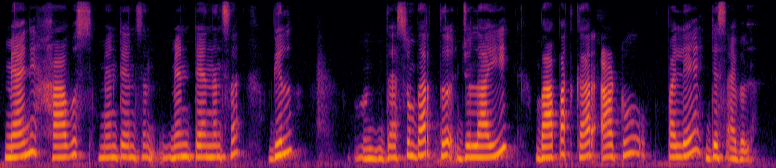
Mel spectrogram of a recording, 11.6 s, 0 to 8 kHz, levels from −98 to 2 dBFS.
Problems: background sounds at intervals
